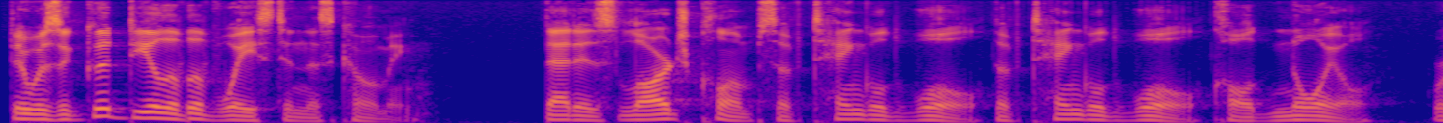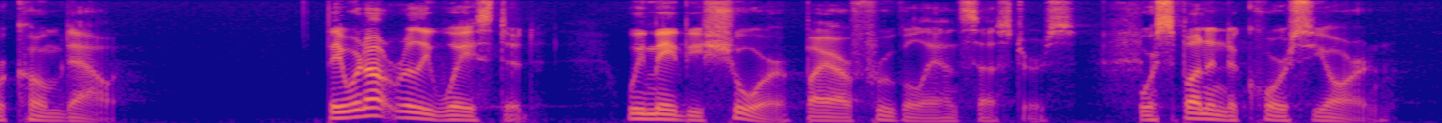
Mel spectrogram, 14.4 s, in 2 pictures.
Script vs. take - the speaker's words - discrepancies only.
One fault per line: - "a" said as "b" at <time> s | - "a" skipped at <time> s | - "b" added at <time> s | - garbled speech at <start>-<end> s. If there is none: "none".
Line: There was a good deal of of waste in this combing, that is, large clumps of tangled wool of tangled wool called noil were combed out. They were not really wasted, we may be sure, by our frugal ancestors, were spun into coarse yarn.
none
